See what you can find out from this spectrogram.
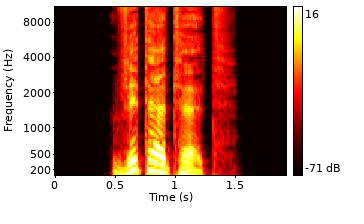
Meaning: inflection of wittern: 1. second-person plural preterite 2. second-person plural subjunctive II
- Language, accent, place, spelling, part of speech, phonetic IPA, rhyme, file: German, Germany, Berlin, wittertet, verb, [ˈvɪtɐtət], -ɪtɐtət, De-wittertet.ogg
